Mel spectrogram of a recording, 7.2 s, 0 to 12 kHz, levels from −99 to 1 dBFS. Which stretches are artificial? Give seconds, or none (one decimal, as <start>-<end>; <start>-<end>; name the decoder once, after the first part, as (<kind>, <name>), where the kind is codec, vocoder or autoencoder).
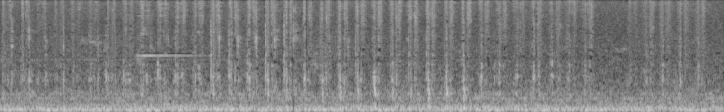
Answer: none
